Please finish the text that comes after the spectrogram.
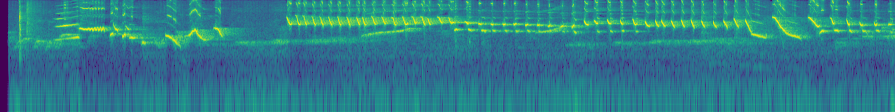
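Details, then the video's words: White-rumped shama singing, a training recording meant to provoke other birds to sing: quick upslurred whistles give way to a long, rapid, buzzy high trill that falls and rises in steps, ending in sharp upward sweeps. "Masteran MURAI BATU super gacor dan istimewa..cocok tuk pancingan burung lain."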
